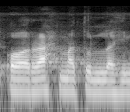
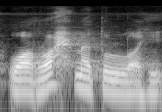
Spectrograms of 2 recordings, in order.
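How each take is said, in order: First: Short "ওয়া রাহমাতুল্লাহি" with open "ra" and "lla"; wrong light rah. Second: "ওয়া রহমাতুল্লাহি" as wa-rohmatul-lohi; correct heavy ro. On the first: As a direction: say "ওয়া রাহমাতুল্লাহি" unstretched, thin r. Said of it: "না হয়ে যায়". (পাতলা রা দিয়ে ভুল উচ্চারণ) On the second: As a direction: round the "ro" and "llo" heavily. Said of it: "বলতে হবে". (ভারী র দিয়ে শুদ্ধ উচ্চারণ) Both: Shown as a demonstration.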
